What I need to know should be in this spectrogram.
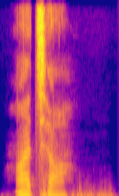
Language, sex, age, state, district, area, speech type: Urdu, male, 30-45, Telangana, Hyderabad, urban, spontaneous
